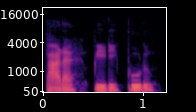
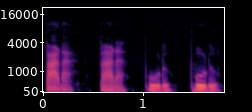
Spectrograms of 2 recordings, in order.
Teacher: the tip of your tongue is actually touching the top of your mouth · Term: Portuguese R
